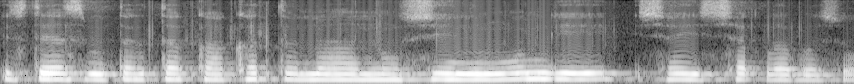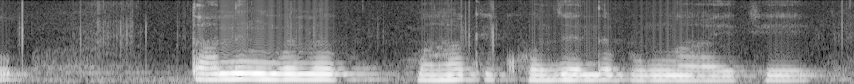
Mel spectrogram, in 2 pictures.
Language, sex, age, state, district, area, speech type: Manipuri, female, 30-45, Manipur, Bishnupur, rural, spontaneous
